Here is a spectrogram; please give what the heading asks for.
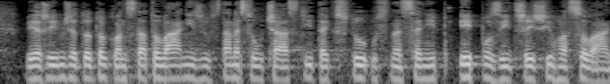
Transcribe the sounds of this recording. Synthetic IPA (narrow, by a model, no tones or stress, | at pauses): vjɛr̝iːmʒɛt̪o̞t̪o̞ko̞nst̪at̪o̞vaːɲiːzuːst̪anɛso̞wt͡ʃaːsciːt̪ɛkst̪uʔusnɛsɛɲiːɪpo̞ziːt̪r̝̥ɛjʃiːmɦlaso̞va̰ːɲː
